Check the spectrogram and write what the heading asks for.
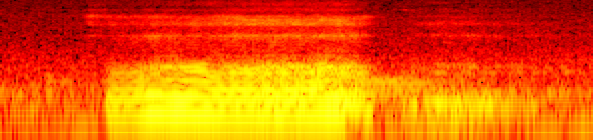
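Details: One long, deep, buzzing snore on a single breath, lasting over a second, then quiet breathing; snoring.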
